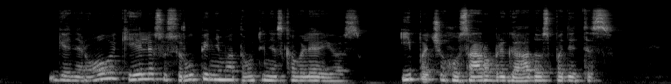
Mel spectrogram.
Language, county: Lithuanian, Vilnius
